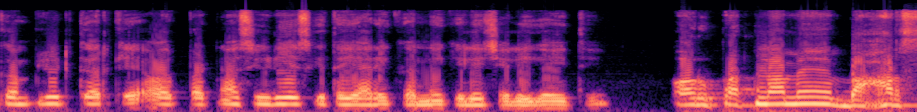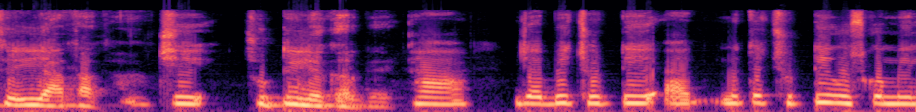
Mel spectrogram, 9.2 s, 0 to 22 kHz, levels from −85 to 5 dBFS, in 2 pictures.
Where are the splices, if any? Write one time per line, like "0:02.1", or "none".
none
